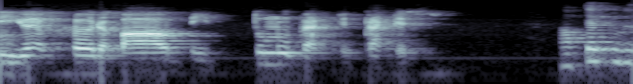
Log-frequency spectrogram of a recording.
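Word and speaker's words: tummo: Maybe just write on Google, YouTube, T-U-M-M-O, Tumu.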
